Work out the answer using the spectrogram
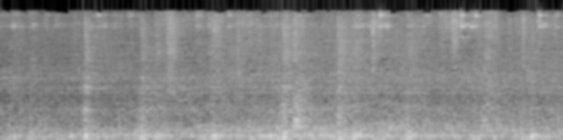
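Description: Passenger coaches of the Baghyanagar Express rolling slowly past with a low rumble, the wheels giving irregular clicks and knocks over the rail joints.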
